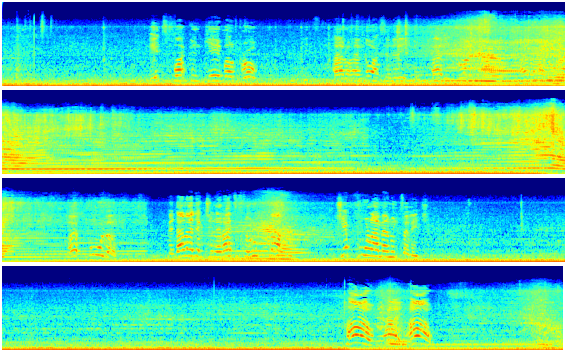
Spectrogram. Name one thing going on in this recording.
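A race car engine roars loudly from inside the cabin, rising and dropping in pitch as it revs through the gears.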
